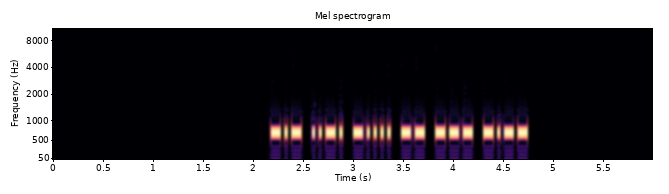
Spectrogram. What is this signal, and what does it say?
Morse code, heard as a keyed tone, about 36 wpm, 700 Hz. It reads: KF6MOY
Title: USA Call Signs - 6 Characters - 35wpm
